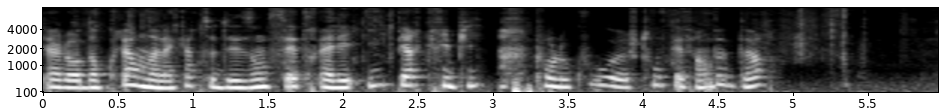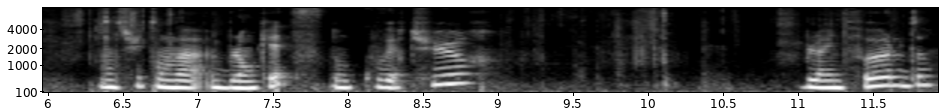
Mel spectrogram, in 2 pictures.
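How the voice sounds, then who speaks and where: Her voice sits a little high with a darkish tone as this tarot and oracle deck reviewer unboxes a deck casually. Chatty, enthusiastic and full of hesitations, she reads the English card names out loud and gives their translations.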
